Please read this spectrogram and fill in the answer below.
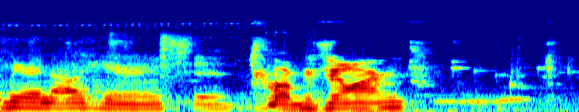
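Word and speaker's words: Torbjörn: Torbjorn? It's Torbjorn.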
